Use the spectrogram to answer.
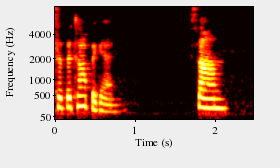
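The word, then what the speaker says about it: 三: at the top again sum some is like a high falling tone but don't worry about it just think it's high so we're going to go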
